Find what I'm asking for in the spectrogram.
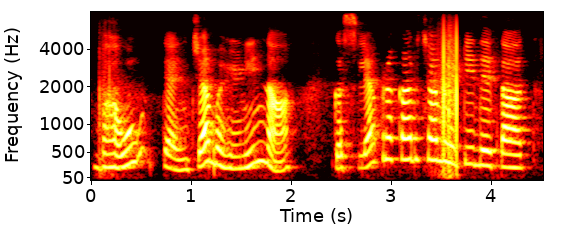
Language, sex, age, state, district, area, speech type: Marathi, female, 60+, Maharashtra, Nashik, urban, read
